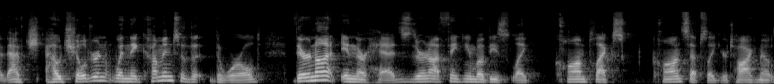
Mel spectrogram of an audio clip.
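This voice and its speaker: A man with a normal speaking voice talks at a fairly quick pace and medium pitch. The background is quiet. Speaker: podcast co-host. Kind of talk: casual podcast conversation.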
